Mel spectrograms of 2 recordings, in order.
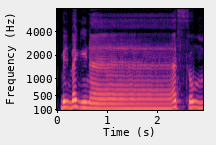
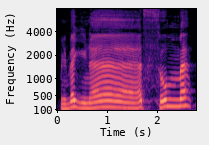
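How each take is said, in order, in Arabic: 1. تُمَدّ الحركة الطويلة ست حركات. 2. تُمَدّ الحركة الطويلة أربع حركات. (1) "ست حركات" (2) "أربع حركات"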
